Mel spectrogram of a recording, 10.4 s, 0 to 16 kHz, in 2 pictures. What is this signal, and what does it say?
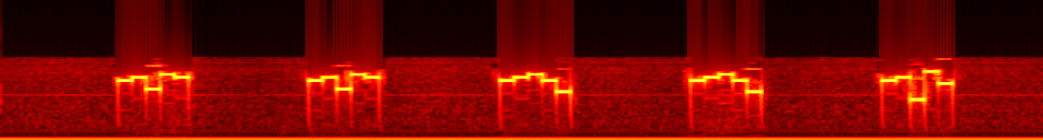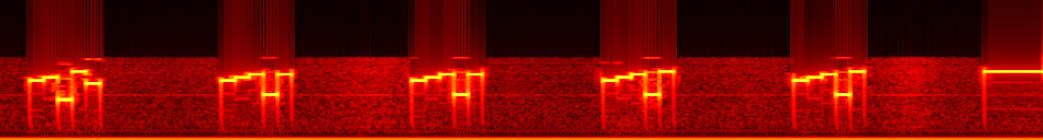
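Five-tone selective call (ZVEI), heard as quick runs of five tones, tones of about 70 ms. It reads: 89509 89509 89084 89084 89117 89117 89030 89030 89033 89033
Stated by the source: ZVEI five-tone selective call received with an SDR.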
